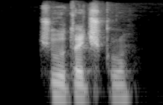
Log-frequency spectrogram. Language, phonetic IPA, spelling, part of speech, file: Russian, [ˈt͡ɕutət͡ɕkʊ], чуточку, adverb / noun, Ru-чуточку.ogg
- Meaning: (adverb) a (wee) bit, a little, just a bit; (noun) accusative singular of чу́точка (čútočka)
